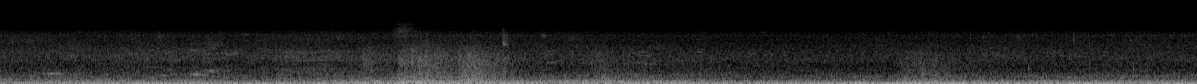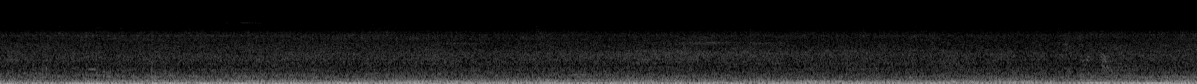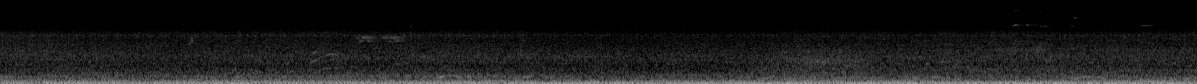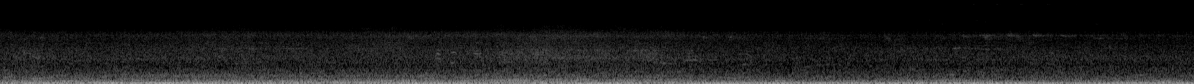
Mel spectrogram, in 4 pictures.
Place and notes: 仁祥公園, Zhongli Dist., Taoyuan City - in the Park
in the Park, Traffic sound, Binaural recordings, Sony PCM D100+ Soundman OKM II
Zhongli District, Taoyuan City, Taiwan, 29 November 2017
